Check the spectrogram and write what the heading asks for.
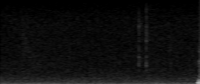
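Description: Near silence: room tone, with a faint computer click about one and a half seconds in.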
